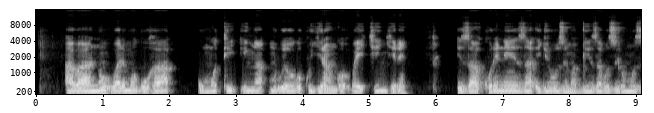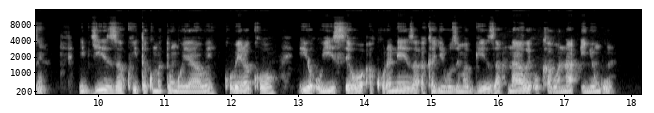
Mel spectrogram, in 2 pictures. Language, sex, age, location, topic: Kinyarwanda, female, 25-35, Kigali, agriculture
